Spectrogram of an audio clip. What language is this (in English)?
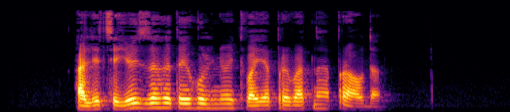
Belarusian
